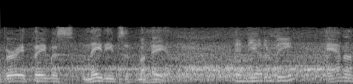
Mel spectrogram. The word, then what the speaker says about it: Mexia: Raymond Rhodes, a native of Mexia, Texas, spelled M-E-X-I-A. Wow. Sometimes mispronounced as Mexia.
